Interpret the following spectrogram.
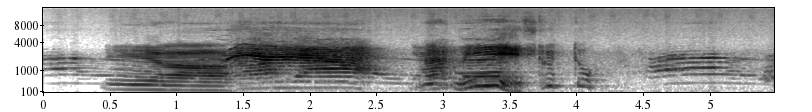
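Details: Rival male cats, a returning house cat confronting a newly adopted former wild cat, giving loud, long, wavering yowls that rise and fall, with a rough, harsher outburst in the middle and a softer yowl closing the sequence.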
